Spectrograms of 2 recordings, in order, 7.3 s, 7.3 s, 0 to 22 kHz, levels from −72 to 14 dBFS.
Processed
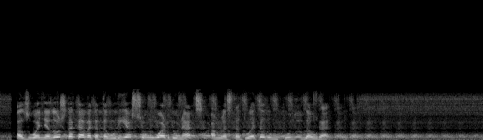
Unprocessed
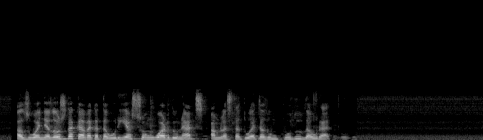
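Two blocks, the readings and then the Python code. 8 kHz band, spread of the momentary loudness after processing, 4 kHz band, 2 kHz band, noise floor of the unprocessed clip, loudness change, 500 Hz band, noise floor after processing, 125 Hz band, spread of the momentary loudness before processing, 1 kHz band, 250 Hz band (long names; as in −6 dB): can't be measured, 20 LU, +2.5 dB, −7.0 dB, −53 dBFS, +3.0 dB, +3.5 dB, −39 dBFS, −0.5 dB, 8 LU, +4.0 dB, −5.5 dB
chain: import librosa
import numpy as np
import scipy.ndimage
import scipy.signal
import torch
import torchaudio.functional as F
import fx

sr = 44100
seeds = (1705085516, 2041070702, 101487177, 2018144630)

y = fx.fixed_phaser(x, sr, hz=680.0, stages=4)
y = fx.echo_thinned(y, sr, ms=229, feedback_pct=82, hz=190.0, wet_db=-18.0)
y = fx.band_squash(y, sr, depth_pct=40)
y = y * librosa.db_to_amplitude(5.0)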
